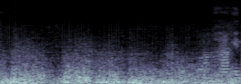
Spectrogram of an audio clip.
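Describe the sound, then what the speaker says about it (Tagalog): Loud, rough wind buffeting the microphone on a mountain hiking trail in Infanta, Quezon, a constant low rumble that swells and dips without pause. "Ang hangin dito ah."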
